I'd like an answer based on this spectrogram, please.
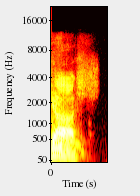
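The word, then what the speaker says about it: Iași: Yash, which is spelled Iasi.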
